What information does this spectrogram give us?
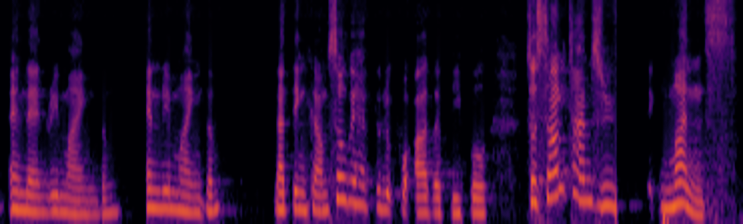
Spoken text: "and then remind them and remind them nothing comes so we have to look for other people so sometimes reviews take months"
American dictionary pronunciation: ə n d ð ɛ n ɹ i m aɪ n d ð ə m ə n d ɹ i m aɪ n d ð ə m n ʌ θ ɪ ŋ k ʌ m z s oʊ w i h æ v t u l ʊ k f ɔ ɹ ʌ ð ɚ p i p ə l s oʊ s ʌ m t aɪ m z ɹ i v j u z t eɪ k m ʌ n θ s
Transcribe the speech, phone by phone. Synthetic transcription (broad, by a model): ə n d ɛ n ɹ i m aɪ n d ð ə m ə n ɹ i m aɪ n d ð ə m n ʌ t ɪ ŋ k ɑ m s oʊ w i h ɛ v t u l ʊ k f ɔ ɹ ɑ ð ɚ p i p ə l s oʊ s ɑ m t aɪ m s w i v t eɪ k m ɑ n s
